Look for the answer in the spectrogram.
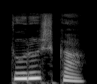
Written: ತುರುಷ್ಕ

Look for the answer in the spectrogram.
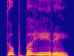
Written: ತಾಪಹರ

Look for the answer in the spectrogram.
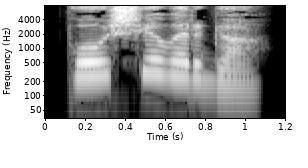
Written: ಪೋಷ್ಯವರ್ಗ

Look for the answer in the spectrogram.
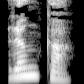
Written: ರಂಗ

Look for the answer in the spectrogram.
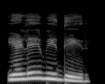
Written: ಎಳವಿದಿರ್

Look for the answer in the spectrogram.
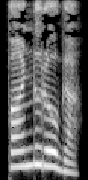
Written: ಪೌಂಡರೀಕ

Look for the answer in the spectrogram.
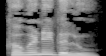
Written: ಕವಣೆಗಲು

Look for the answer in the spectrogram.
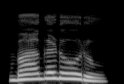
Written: ಬಾಗಡೋರು

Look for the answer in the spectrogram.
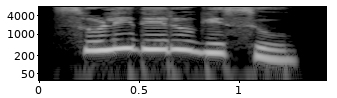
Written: ಸುಳಿದಿರುಗಿಸು

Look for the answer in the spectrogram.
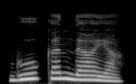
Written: ಭೂಕಂದಾಯ

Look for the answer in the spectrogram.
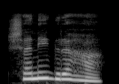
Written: ಶನಿಗ್ರಹ

